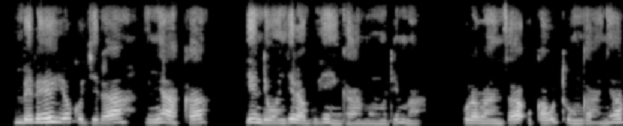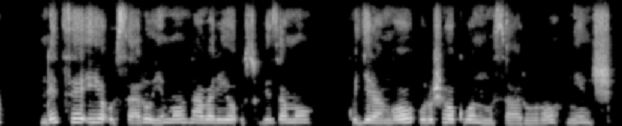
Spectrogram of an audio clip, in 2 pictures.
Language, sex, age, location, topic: Kinyarwanda, female, 18-24, Kigali, agriculture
